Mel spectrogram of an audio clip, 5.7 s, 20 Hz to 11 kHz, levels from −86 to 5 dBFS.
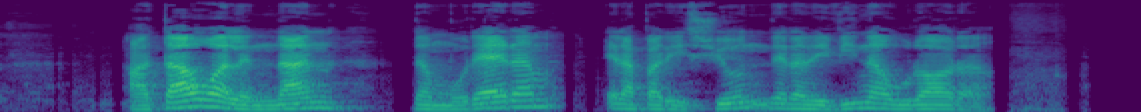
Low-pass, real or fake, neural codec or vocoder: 9.9 kHz; fake; vocoder, 48 kHz, 128 mel bands, Vocos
